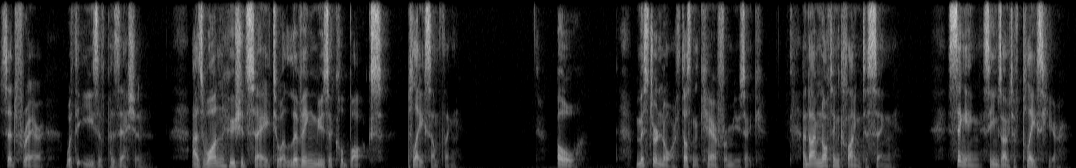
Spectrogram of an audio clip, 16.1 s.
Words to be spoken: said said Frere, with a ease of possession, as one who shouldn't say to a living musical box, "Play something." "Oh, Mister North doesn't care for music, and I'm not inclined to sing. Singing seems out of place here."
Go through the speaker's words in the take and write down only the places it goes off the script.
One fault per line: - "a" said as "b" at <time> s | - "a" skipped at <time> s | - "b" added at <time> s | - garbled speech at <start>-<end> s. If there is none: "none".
- "said" skipped at 0.2 s
- "a" said as "the" at 1.1 s
- "shouldn't" said as "should" at 3.5 s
